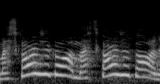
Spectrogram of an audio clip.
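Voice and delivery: put-on very high, loud, shrieking, screaming cry. Retelling a friend's outburst at a church service: imitating someone screaming. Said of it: "she starts screaming".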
